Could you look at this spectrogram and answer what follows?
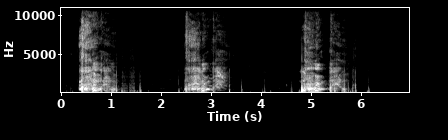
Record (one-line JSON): {"three_cough_length": "7.0 s", "three_cough_amplitude": 29204, "three_cough_signal_mean_std_ratio": 0.44, "survey_phase": "beta (2021-08-13 to 2022-03-07)", "age": "65+", "gender": "Male", "wearing_mask": "No", "symptom_none": true, "smoker_status": "Never smoked", "respiratory_condition_asthma": false, "respiratory_condition_other": false, "recruitment_source": "REACT", "submission_delay": "4 days", "covid_test_result": "Negative", "covid_test_method": "RT-qPCR"}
